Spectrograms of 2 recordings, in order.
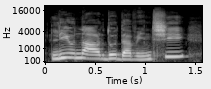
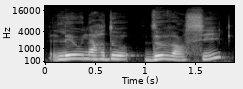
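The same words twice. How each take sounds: First: The name is pronounced with an Italian accent. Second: The name is pronounced with a French accent. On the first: "I'm gonna pronounce it in Italian" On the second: "then in French"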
